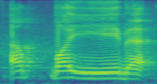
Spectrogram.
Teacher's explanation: jangan baca tayyib dengan hujung lidah, tak boleh. Dengan tengah lidah.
